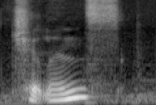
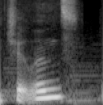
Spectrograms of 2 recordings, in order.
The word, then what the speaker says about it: chitterlings: So a holiday delicacy that my family eats during Christmas time is something called chitlins. Actually, at the grocery store, the label will say chitterlings, but no one I know actually pronounces it that way. We say chitlins.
